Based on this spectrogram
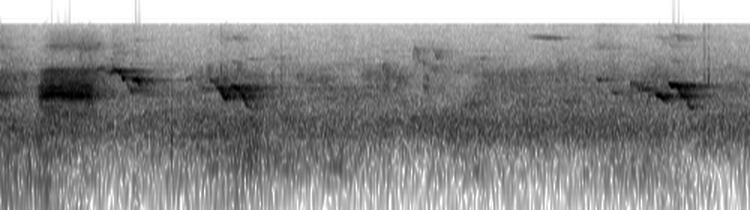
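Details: Eurasian golden oriole song: several fluting whistled phrases, one loud burst near the start and another near the end, with faint other bird notes and background noise.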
